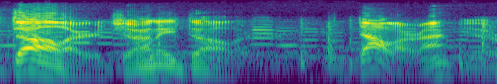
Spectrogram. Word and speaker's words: Dollar: Buzz I didn't it's dollar Johnny Dollar doar huh yeah rhymes with collar I always like to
